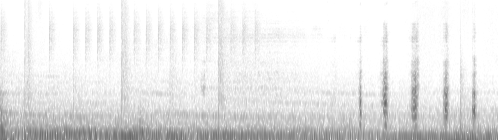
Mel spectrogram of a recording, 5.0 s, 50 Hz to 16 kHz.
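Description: A 1,000-horsepower Dodge Hellcat idles close by with a deep, rumbling burble, and a series of sharp ticking clicks runs over it.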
